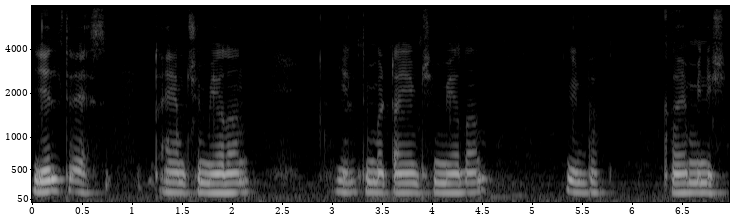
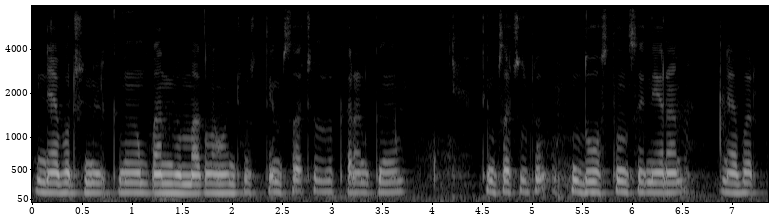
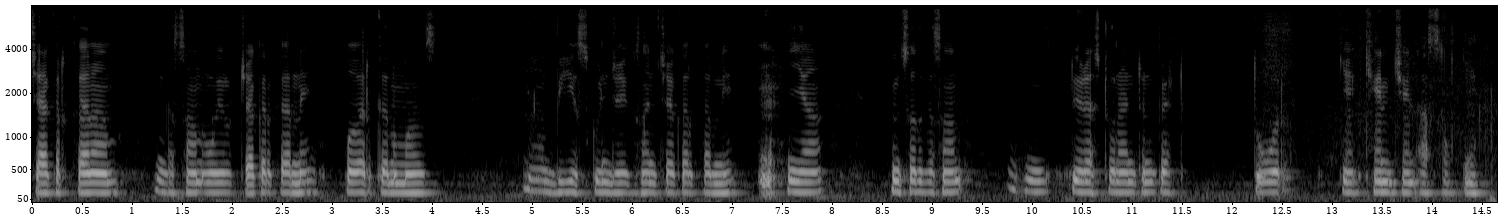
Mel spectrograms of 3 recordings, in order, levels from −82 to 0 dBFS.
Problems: background sounds at intervals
